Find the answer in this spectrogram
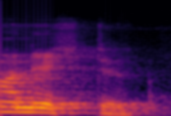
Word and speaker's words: honest: यहाँ पे आप देखिए इंग्लिश का एक कॉन्सोनेंट है, लेकिन जब हम इसका उच्चारण करते हैं, प्रोनाउंसिएशन करते हैं तो होता है ऑनेस्ट।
